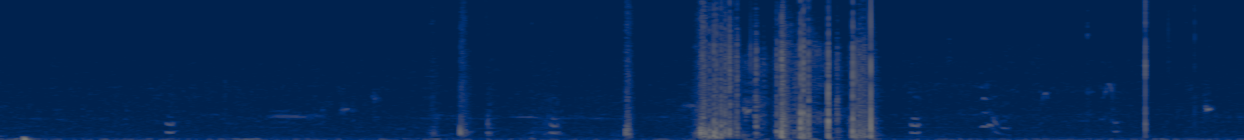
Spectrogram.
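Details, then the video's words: Captive francolin (teetar) giving a loud burst of harsh, rapid notes near the middle, framed by fainter scattered chirps and clicks. "my teetar birds beautifull awaz"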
